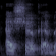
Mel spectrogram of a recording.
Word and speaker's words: Ahsoka: It's not Ahsoka, Ashoka, but it's hard to pronounce. – Ashoka.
